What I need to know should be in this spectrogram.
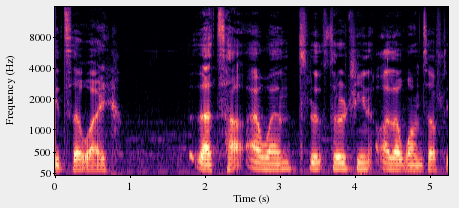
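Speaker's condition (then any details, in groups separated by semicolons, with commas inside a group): Cerebral palsy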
